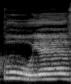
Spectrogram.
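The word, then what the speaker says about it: 不: 자, 다시 사성 앞에서는 2성으로 발음한다.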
